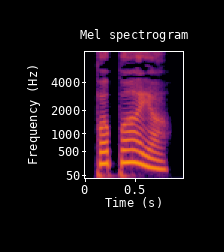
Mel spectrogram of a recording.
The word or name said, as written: ಪಪ್ಪಾಯ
